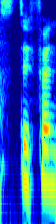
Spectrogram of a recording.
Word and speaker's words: Stephen: Euh, j'espère que je prononce bien Stephen Sondheim. J'ai un très mauvais accent anglais. Je pense euh, que c'est Stephen.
